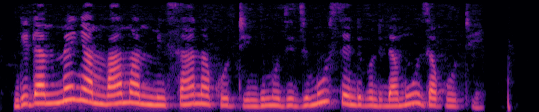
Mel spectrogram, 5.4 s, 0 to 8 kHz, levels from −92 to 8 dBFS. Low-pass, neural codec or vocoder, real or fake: 7.2 kHz; none; real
